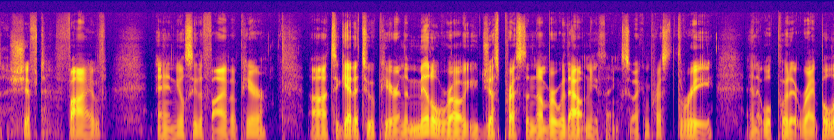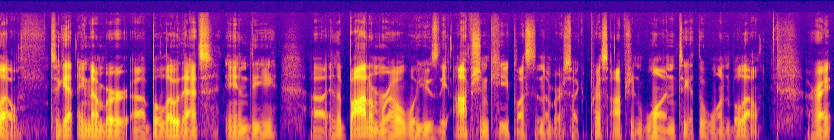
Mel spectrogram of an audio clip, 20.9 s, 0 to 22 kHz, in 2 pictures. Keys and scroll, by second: 1.1 shift+%, 8.4 3, 18.3 alt+1.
